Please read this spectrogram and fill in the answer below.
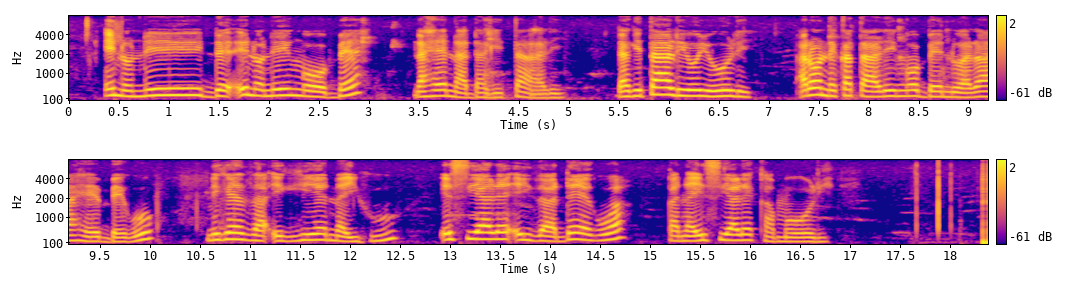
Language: Kikuyu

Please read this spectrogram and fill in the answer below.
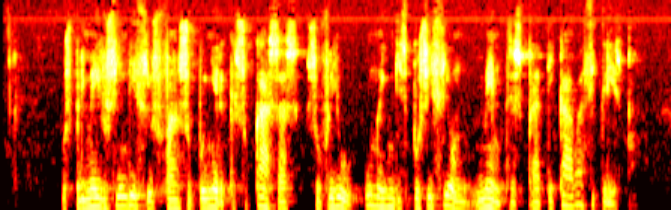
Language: Galician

